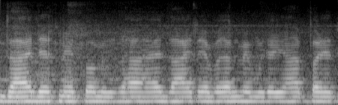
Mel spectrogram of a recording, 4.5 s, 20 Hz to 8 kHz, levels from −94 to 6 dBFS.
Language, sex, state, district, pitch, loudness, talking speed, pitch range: Hindi, male, Chhattisgarh, Raipur, 135 Hz, -17 LUFS, 175 wpm, 130-135 Hz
